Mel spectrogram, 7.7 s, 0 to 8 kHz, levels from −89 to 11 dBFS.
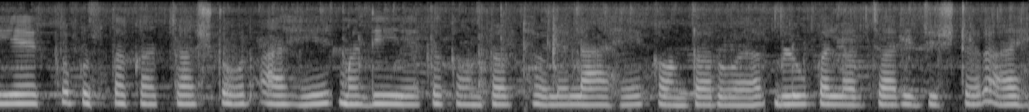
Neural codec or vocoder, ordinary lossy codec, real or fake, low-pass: none; none; real; 7.2 kHz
